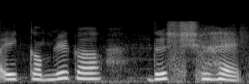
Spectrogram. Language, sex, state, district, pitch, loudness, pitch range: Hindi, female, Uttar Pradesh, Ghazipur, 245 Hz, -15 LUFS, 230-260 Hz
